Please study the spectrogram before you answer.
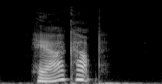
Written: herrekamp

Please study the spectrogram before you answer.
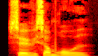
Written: serviceområde

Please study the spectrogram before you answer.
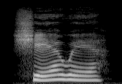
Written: shareware

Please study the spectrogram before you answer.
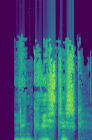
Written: LINGVISTISKE

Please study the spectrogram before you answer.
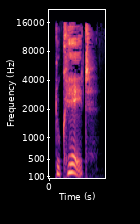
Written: dukat

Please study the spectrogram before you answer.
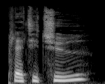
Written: platitude

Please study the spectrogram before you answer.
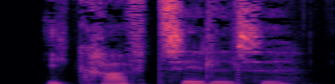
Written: ikraftsættelse

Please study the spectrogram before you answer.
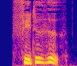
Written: fedtethed

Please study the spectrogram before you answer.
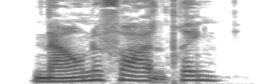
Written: NAVNEFORANDRINGEN

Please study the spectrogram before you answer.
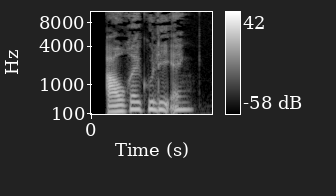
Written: afregulering

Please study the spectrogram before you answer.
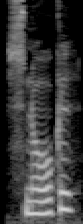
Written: snorkel

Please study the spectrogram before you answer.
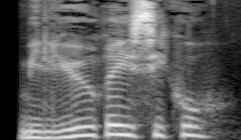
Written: miljørisiko

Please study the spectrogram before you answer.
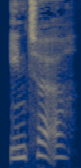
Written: indtørre

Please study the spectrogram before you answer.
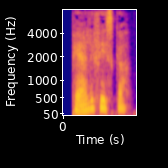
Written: perlefisker

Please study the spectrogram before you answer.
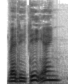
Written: validering

